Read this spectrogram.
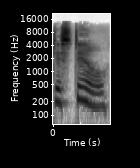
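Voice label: "distill", British English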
